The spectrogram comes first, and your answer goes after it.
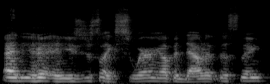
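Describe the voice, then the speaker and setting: A man's voice: a little high, little pitch movement, moderate pace, distant mic. A man co-hosting a podcast, chatting casually about a film, laughing often and swearing freely. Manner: laughs often, loose and profane. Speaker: podcast co-host. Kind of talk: casual movie chat.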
